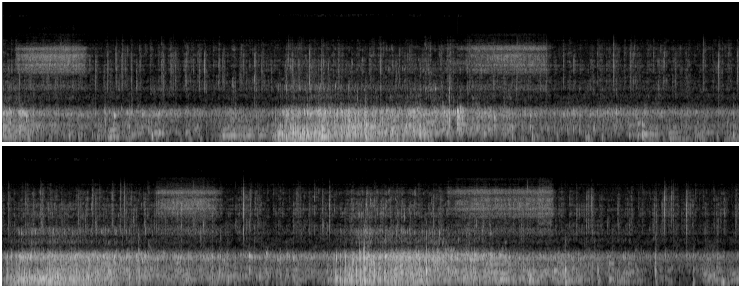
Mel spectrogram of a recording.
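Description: Scuba diver breathing through a regulator underwater: a short hiss on each inhale, then a long bubbling rush of exhaled bubbles, repeating about every eight seconds.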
